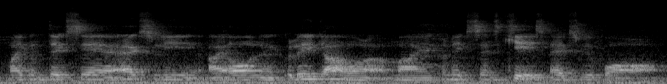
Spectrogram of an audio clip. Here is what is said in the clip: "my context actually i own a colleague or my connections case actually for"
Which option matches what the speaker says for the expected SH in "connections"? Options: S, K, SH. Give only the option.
S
